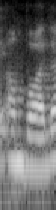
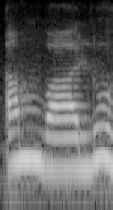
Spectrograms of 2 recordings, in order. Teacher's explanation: ہونٹ گول کیجیے، ضمہ ہے یہاں پہ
